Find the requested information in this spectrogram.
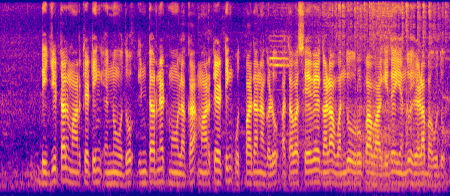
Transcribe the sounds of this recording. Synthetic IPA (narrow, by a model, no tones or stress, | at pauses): ɖid͡ʒiʈɐlmaːɾkeʈiŋɡenːuʋud̪uiɳʈɐɾne̞ʈmuːlɐkɐ̰maːɾkeːʈiŋɡut̪̚paːd̪ɐnɐɡɐɭuʔɐt̪ʰɐʋaːseːʋɛɡɐɭɐond̪uɾuːpɐʋaːɡid̪e̞end̪uɦɛːɭɐbɐɦud̪u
